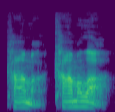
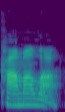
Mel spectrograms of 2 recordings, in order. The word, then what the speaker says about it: Kamala: Think of comma. Kamala. Yeah, Kamala.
